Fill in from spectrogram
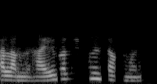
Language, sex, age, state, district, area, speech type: Bodo, female, 30-45, Assam, Kokrajhar, rural, conversation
